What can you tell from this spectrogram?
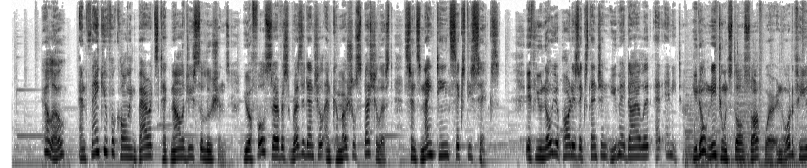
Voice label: On Hold Compilation

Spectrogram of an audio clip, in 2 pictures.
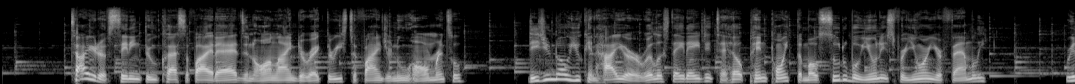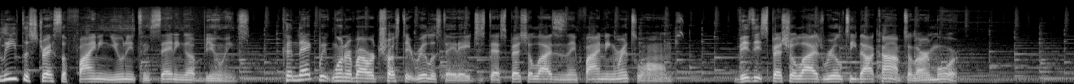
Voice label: commercial

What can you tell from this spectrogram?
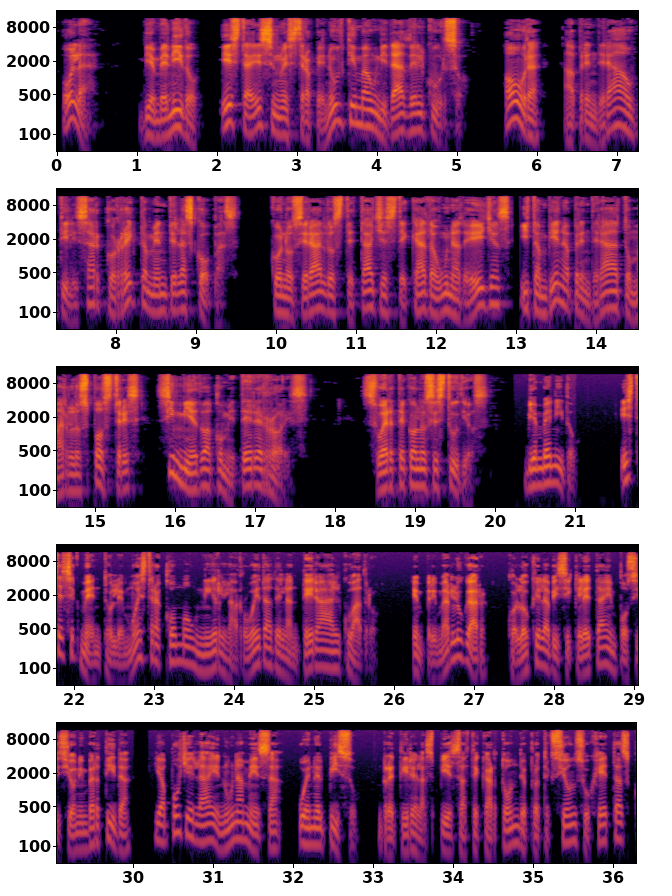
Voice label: No Noise no background music love

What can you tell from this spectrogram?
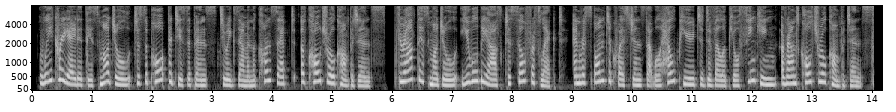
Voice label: Cultural Competence e-Learning

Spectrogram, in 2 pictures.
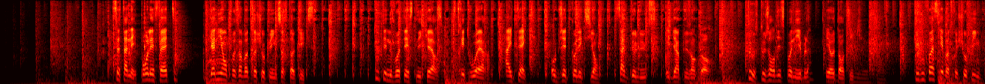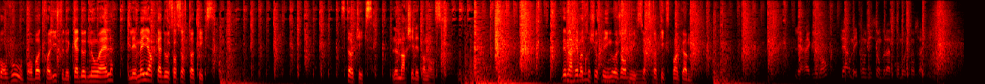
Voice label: ecommerce Young Energetic; StockX

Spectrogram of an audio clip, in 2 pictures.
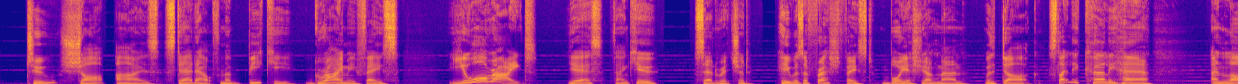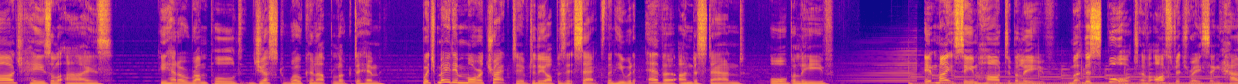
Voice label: NARATIVE

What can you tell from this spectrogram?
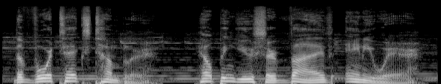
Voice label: Casual Soft-sell

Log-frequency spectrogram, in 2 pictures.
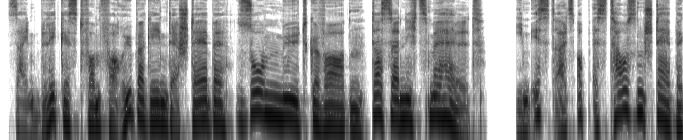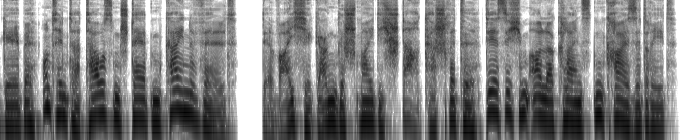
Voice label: German Poetry

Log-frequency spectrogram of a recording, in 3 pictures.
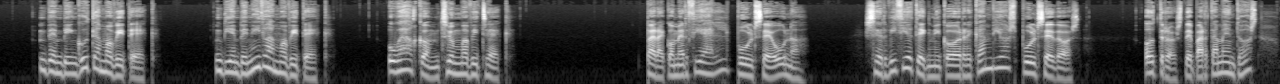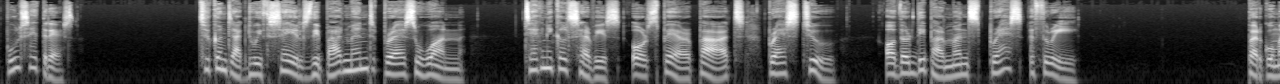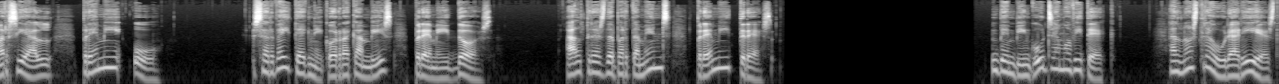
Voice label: Catalan Spanish English IVR

